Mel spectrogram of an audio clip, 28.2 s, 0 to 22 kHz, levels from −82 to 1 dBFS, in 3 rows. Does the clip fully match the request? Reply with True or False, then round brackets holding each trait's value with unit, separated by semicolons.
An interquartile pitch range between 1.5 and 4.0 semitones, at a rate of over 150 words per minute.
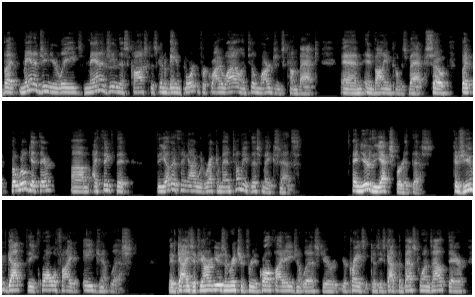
True (3.7 semitones; 175 wpm)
